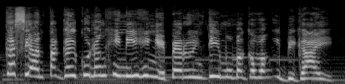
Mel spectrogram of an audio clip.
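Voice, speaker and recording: Jilted young mother for radio drama, with very high, piercing voice, emotional, reproachful and pleading. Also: lively intonation, fast talker, a bit bright, soft background music. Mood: pleading, bitter. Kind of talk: Filipino radio drama acting.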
